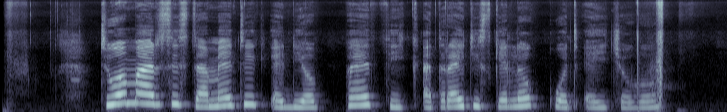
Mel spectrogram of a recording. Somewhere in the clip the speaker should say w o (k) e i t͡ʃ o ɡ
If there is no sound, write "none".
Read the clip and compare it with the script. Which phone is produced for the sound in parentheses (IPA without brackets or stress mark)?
t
